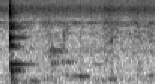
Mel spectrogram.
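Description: A perforated steel spoon clinks once against the steel pot just after the start. Then comes a steady faint sizzle of grated-carrot halwa and khoya frying in ghee.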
